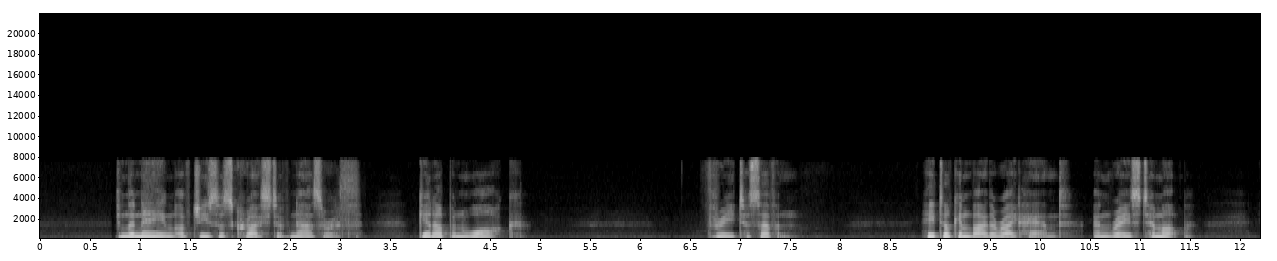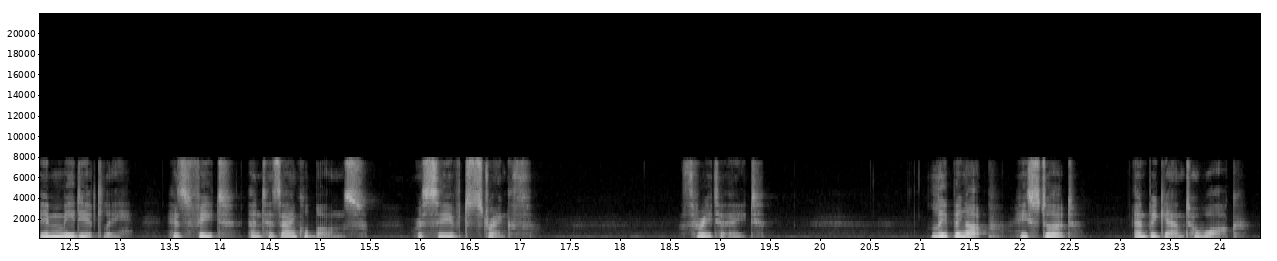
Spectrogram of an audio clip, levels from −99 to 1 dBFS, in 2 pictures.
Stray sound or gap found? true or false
false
